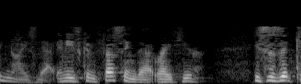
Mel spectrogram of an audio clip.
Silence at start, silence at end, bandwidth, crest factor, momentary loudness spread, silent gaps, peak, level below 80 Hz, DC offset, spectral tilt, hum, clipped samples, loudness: 0 s; 0 s; 6.2 kHz; 20 dB; 15 LU; none; -6 dBFS; -66 dBFS; under 0.1%; -6 dB/octave; none; under 0.1%; -26 LUFS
